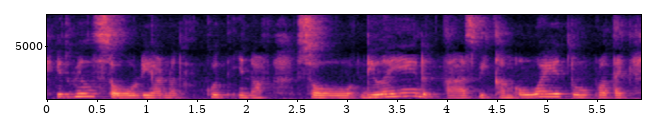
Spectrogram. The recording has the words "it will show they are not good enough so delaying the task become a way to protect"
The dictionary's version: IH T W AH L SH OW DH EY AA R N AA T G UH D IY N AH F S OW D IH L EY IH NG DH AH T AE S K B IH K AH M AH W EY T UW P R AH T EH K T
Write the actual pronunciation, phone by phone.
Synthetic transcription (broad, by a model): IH T W AH L S OW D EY AA R N AA T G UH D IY N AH F S OW D IH L EY IH NG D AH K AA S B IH K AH M AH W EY T UW P R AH T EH K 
